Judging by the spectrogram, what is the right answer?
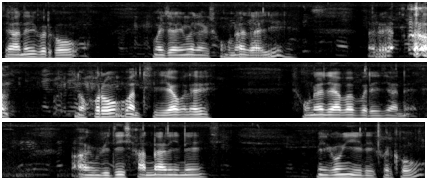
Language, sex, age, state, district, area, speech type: Bodo, male, 60+, Assam, Chirang, rural, spontaneous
